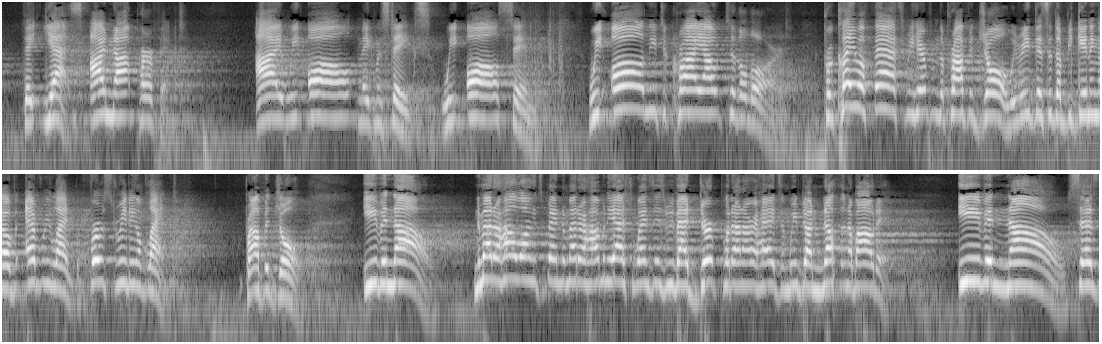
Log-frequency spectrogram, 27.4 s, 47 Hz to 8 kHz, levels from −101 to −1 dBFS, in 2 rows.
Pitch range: 220-285 Hz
